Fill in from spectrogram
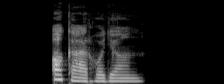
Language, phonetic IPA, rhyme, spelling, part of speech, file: Hungarian, [ˈɒkaːrɦoɟɒn], -ɒn, akárhogyan, adverb, Hu-akárhogyan.ogg
- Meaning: alternative form of akárhogy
